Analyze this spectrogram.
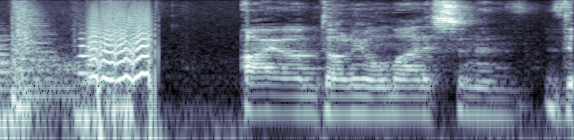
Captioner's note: record scratch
